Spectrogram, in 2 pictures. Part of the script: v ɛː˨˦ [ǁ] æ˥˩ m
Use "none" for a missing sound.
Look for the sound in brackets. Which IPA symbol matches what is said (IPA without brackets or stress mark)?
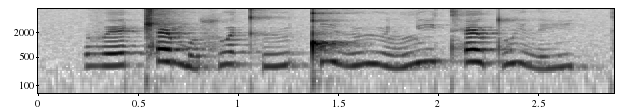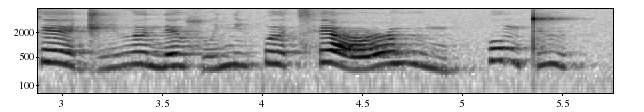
ǁ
